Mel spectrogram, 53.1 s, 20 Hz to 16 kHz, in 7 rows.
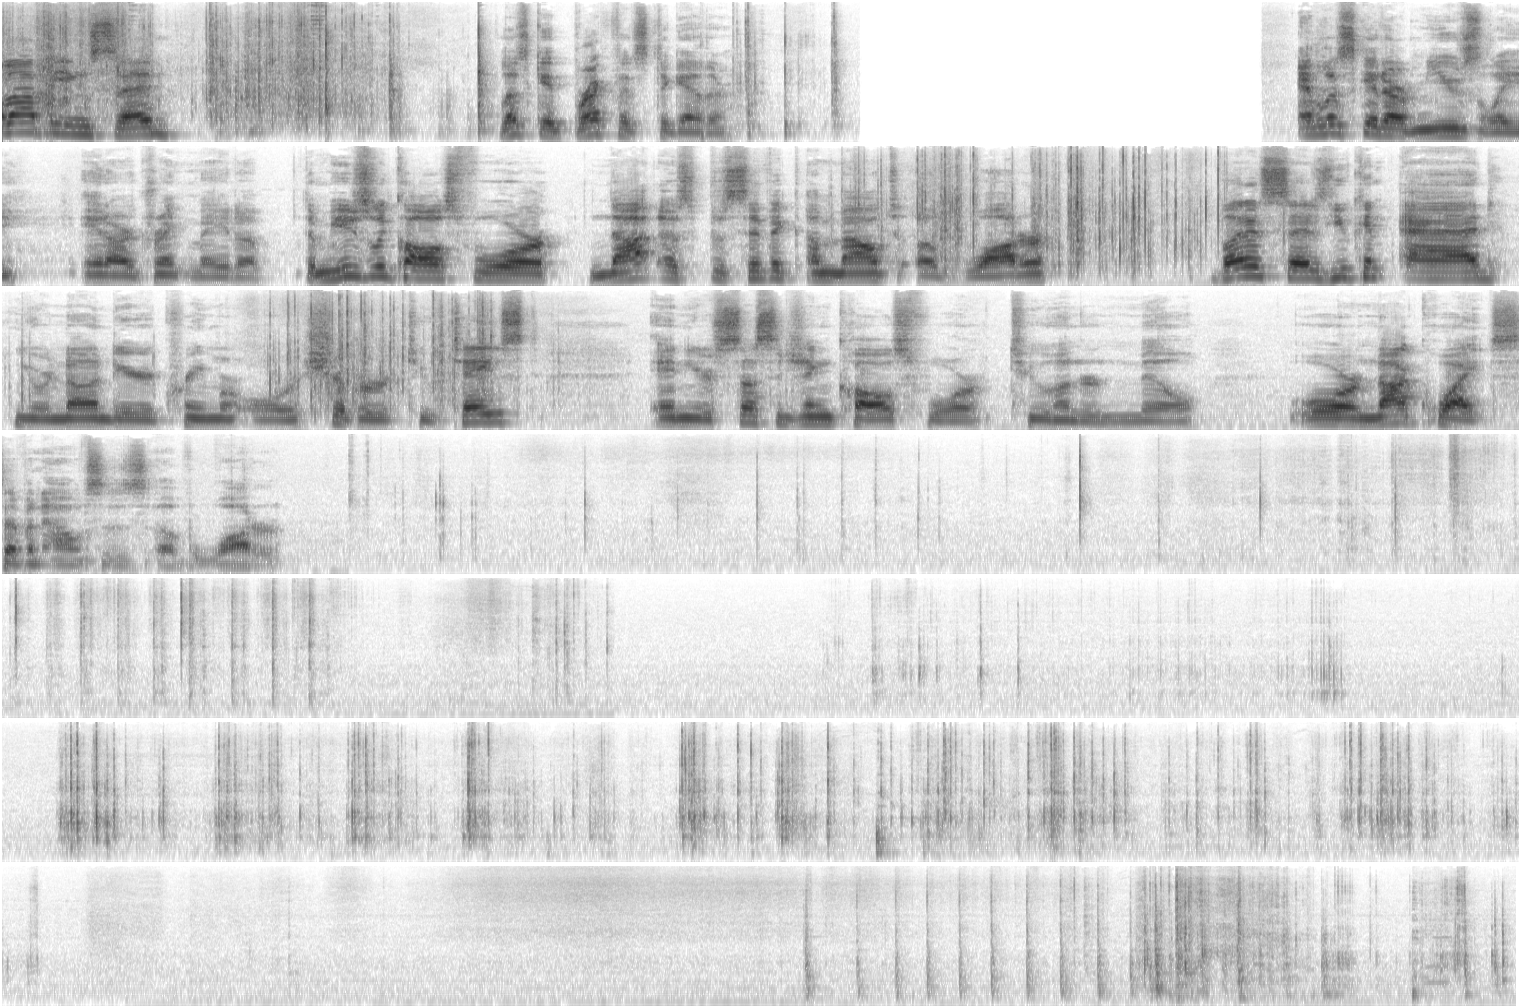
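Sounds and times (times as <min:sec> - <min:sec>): foil pouch crinkling: 0:00.0 - 0:02.4, 0:11.6 - 0:14.2, 0:16.1 - 0:18.0, 0:24.5 - 0:27.6, 0:29.3 - 0:32.1, 0:32.8 - 0:33.4, 0:34.4 - 0:37.1, 0:38.2 - 0:45.8, 0:50.9 - 0:53.0
spoon stirring dry cereal: 0:34.6 - 0:37.1.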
